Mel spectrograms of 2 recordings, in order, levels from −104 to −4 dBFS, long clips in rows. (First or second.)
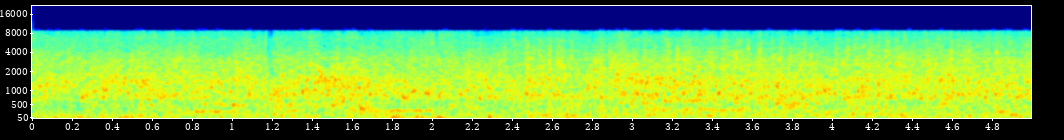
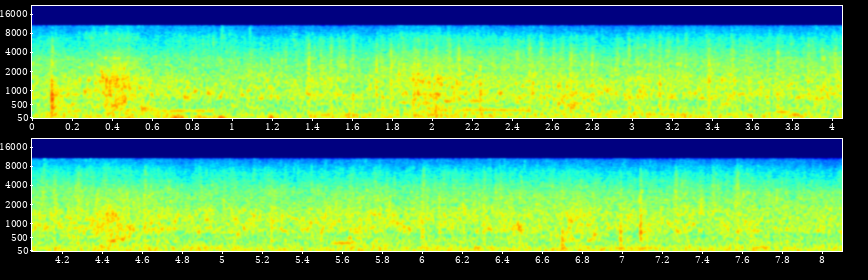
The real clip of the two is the second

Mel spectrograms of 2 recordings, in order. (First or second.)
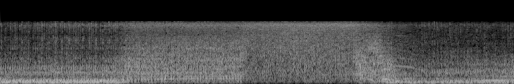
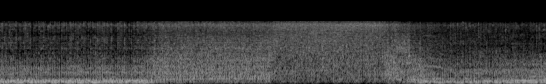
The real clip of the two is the first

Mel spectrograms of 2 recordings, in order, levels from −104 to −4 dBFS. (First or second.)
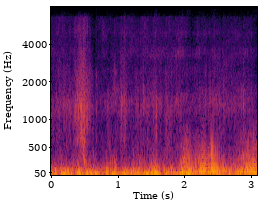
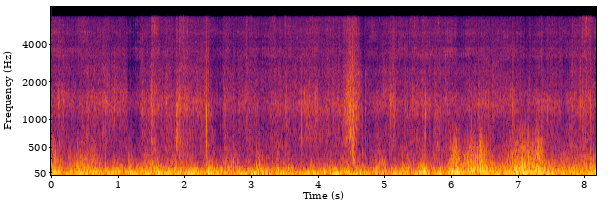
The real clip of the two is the second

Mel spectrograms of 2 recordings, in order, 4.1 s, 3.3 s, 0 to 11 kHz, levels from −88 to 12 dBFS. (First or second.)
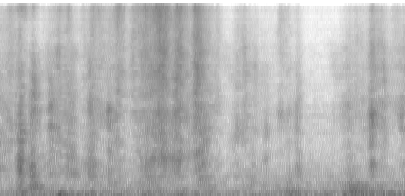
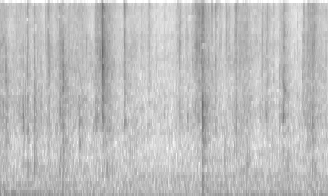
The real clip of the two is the second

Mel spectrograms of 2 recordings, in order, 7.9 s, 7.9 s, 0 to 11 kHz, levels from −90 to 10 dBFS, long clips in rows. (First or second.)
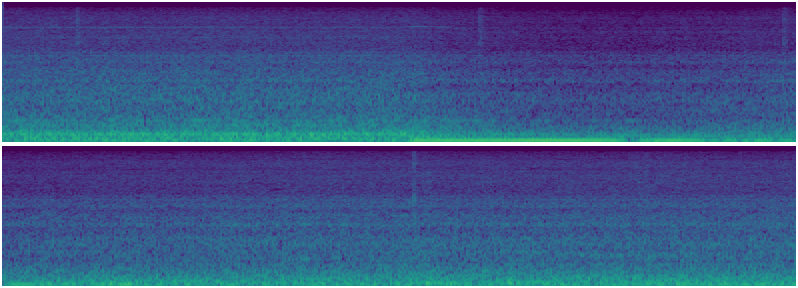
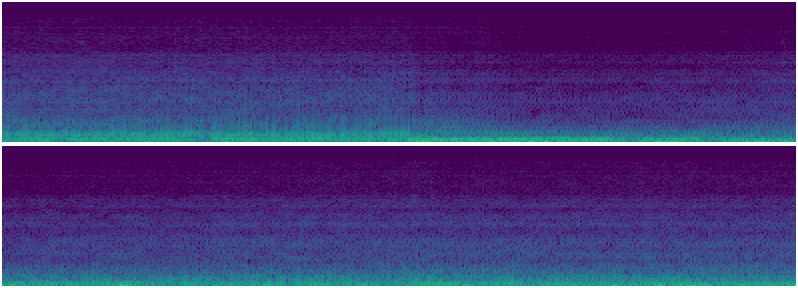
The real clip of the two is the first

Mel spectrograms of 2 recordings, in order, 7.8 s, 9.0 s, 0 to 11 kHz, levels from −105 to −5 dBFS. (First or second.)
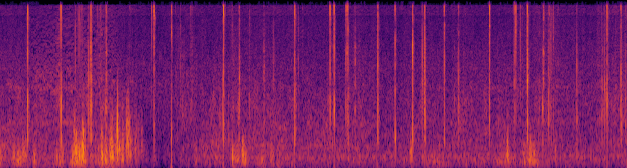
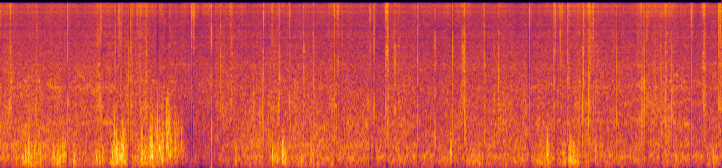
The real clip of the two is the first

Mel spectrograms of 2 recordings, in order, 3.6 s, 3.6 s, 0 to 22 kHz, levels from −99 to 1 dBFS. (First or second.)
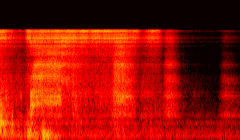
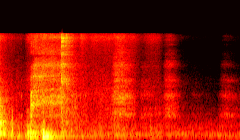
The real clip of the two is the second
